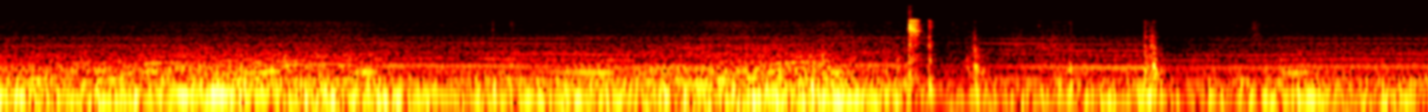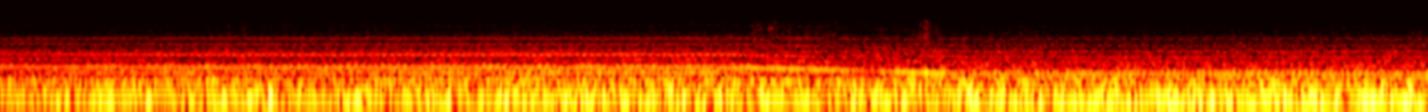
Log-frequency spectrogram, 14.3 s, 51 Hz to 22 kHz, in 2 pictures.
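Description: Volvo EW160A wheeled excavator's diesel engine running under hydraulic load as the grapple and rotortilt are worked, a steady rumble with a whine that wavers in pitch over the first few seconds, holds level, then drops a step near the end. Two sharp knocks come about four and a half and six seconds in.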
